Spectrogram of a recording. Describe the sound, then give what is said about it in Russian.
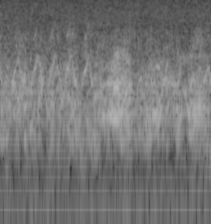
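Honking, quacking calls from a large flock of big white ducks swimming toward the shore, with overlapping wavering cries forming a continuous, fairly faint chorus and no voices. “Белые крупные утки большой стаи подплывают к берегу.”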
